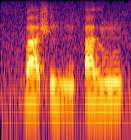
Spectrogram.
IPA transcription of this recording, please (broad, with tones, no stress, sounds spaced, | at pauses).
ɡ͡b a˦˨ ʃ ĩ˧ ŋ ĩ˨ h a˧ l ũ˧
